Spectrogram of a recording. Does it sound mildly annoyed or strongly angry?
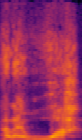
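strongly angry. It sounds strongly angry, like "what the fuck."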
